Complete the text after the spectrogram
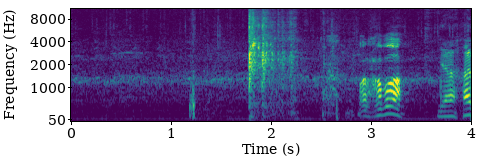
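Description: A bicycle clatters as it is set on its stand.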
